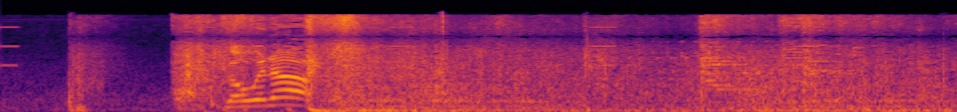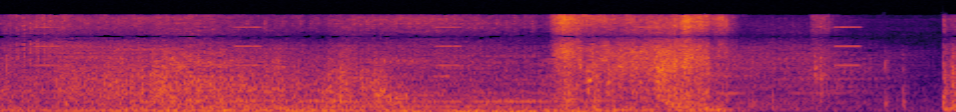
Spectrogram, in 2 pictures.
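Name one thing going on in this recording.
A wall of fire roars steadily and then dies away.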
